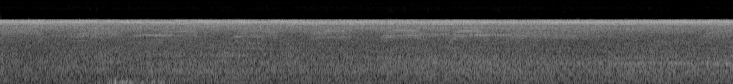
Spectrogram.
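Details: Kaempfer cicada song heard as an unbroken high, thin buzzing drone over broad outdoor noise, with a brief low thump near the start.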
